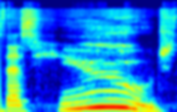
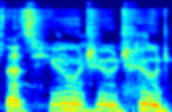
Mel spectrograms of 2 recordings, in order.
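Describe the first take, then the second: First: Loud emphatic "huge"; emphatic praise. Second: Soft fading "huge, huge"; quiet echo. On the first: Host praising a viewer's comment, loud and emphatic. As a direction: punch "huge" hard with a falling end. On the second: Host echoing her praise of a comment, soft and fading. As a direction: let the word fall away to almost nothing. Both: Real, not acted.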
